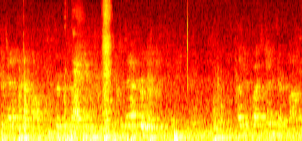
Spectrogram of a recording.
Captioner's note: muffled without mic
